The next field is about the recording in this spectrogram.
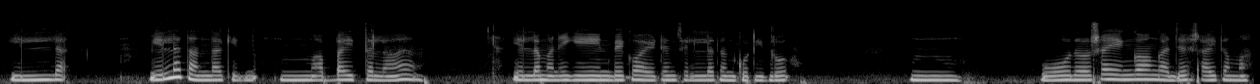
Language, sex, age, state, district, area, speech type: Kannada, female, 18-30, Karnataka, Bangalore Rural, rural, spontaneous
